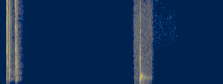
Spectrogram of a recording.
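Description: Sound effects of an animated subscribe button: a quick double mouse click, then about a second and a half in a single short, louder pop.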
